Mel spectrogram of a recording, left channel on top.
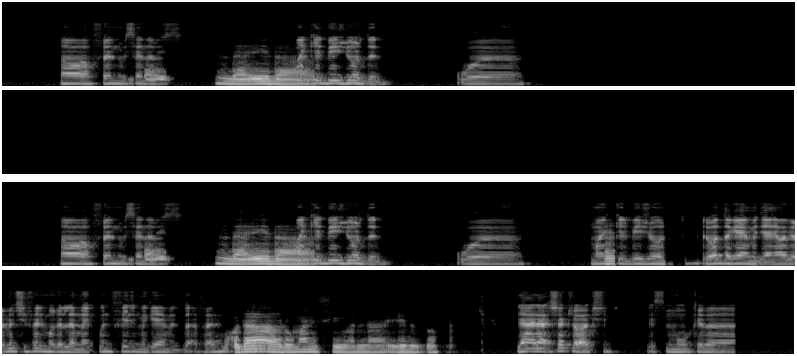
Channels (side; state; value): left; drops out; at 5.3 s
